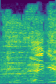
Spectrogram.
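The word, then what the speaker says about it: Eguy: the plate eliva check in where's Elisha eggy Rosario spelled e there she is what's up Elisha good morning pronounced eggy eggy Rosio stri inside ed3 FIA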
